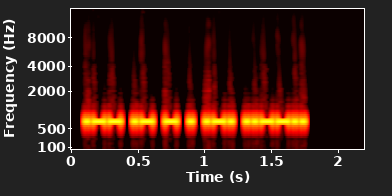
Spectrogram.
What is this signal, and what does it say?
Morse code, heard as a keyed tone, about 40 wpm, 700 Hz. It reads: WATER?
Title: Sentences from Top 1000 Words - Review Part 5 - 40wpm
